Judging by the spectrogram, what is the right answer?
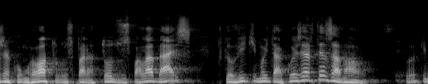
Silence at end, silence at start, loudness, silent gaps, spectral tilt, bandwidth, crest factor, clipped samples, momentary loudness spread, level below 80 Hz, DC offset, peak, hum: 0 s; 0 s; -25 LUFS; none; -6.5 dB/octave; 10 kHz; 18 dB; under 0.1%; 14 LU; -46 dBFS; under 0.1%; -8 dBFS; none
